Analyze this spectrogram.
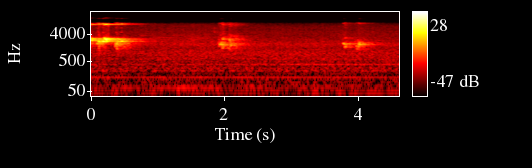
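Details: Sooty-headed bulbul, played to get a kept bird answering and singing; three short bubbly whistled phrases spaced about two seconds apart against faint background hiss and a low hum.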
